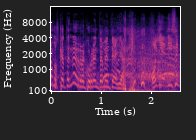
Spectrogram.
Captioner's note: laugh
